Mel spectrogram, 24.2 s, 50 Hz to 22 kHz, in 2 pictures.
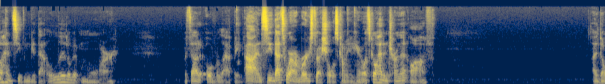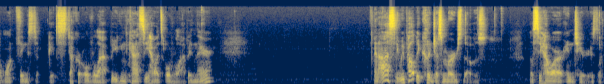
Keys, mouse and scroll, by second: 0.0-4.6 drag, 6.9 click, 8.6-16.1 drag, 16.4-16.7 scroll down 2, 16.7-19.9 middle drag, 22.0 click, 22.4-22.9 scroll down 2, 22.9-24.1 middle drag.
